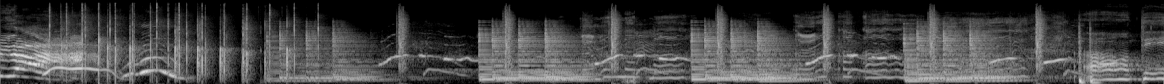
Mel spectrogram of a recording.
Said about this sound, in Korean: 자 박수와 함성.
